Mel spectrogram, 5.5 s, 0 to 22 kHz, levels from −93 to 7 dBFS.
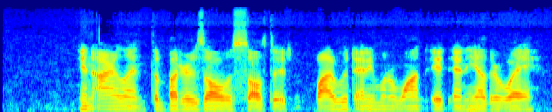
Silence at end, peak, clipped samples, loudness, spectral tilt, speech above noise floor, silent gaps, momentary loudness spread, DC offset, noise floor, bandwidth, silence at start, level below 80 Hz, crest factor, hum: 0.2 s; 0 dBFS; under 0.1%; -20 LUFS; -4.5 dB/octave; 36 dB; none; 6 LU; under 0.1%; -56 dBFS; 16 kHz; 0.8 s; -58 dBFS; 20 dB; none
